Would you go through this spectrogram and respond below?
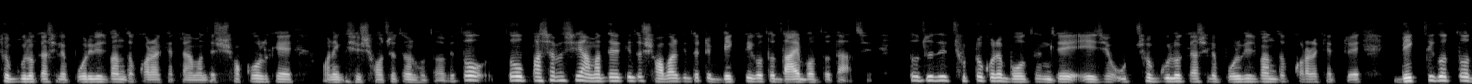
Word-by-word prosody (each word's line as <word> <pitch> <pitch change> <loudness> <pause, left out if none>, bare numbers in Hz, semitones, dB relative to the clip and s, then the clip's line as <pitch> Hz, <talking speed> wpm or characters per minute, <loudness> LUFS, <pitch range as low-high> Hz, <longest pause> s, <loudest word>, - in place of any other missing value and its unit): উৎসবগুলোকে 130 -2 +1
আসলে 120 0 -4
পরিবেশ 125 0 +3
বান্ধব 125 -1 -1
করার 115 -1 -1
ক্ষেত্রে - - -11
আমাদের 105 -1 -4
সকলকে 130 +1 -1 0.4
অনেক 115 0 +2
বেশি 120 -3 -6
সচেতন 115 +1 -3
হতে 100 - -14
হবে। 100 +7 -8
তো 200 - +6 0.4
তো, 185 - +2 0.2
পাশাপাশি 180 0 -1
আমাদের 155 +2 +2
কিন্তু 170 +1 0
সবার 145 +2 +4
কিন্তু 150 0 -7
একটি - - -5
ব্যক্তিগত 140 +2 +2 0.2
দায়বদ্ধতা 120 0 +3
আছে। - - -21 0.4
তো - - -4
যদি 185 0 +4
ছোট্ট 170 - -8
করে 160 0 +5
বলতেন 130 +1 0
যে 125 - +4 0.2
এই 125 - +4
যে 125 - -8
উৎসবগুলোকে 140 +1 0
আসলে 135 +1 -5
পরিবেশ 130 +2 +2
বান্ধব 130 +1 -1
করার 125 -1 -2
ক্ষেত্রে 120 -1 -7 0.5
ব্যক্তিগত 175 +3 +5
130 Hz, 160 wpm, -20 LUFS, 125-150 Hz, 0.5 s, তো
